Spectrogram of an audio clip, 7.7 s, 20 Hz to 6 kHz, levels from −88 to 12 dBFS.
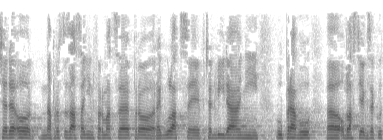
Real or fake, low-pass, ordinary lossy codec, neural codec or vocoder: real; 5.4 kHz; MP3, 24 kbps; none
